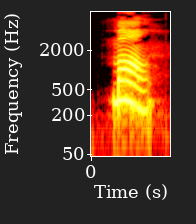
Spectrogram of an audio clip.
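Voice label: "mang", fourth tone, pinyin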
